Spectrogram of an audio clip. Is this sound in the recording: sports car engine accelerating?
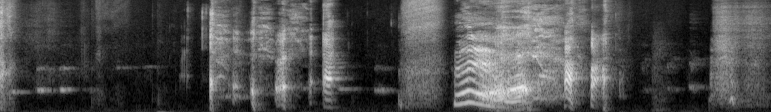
no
